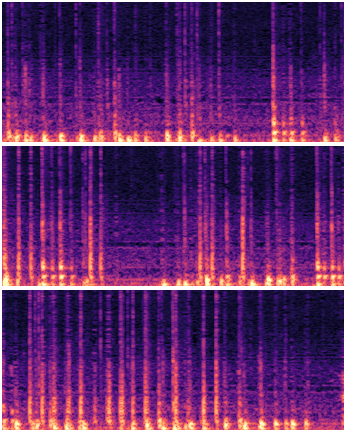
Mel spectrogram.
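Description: Someone types a sentence on a computer keyboard, a close, quiet run of rapid irregular key clicks with brief pauses between words, and no talking.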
